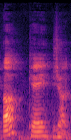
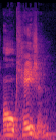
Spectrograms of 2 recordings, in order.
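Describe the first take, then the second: First: Occasion with a reduced first vowel, slow uh-KAY-zhun; schwa. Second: Occasion with a clear OH at the start, oh-KAY-zhun; full O vowel. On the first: Teacher corrects learners, occasion said slowly with schwa UH. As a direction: open occasion on a short UH, syllables spaced out. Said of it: "We say occasion". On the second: Teacher shows learners what not to say, occasion with full OH. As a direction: overpronounce the first vowel of occasion as OH. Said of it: "We don't say occasion". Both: Shown as a demonstration.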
